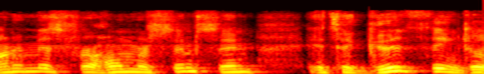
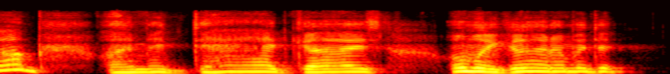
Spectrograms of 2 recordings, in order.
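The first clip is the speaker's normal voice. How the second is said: play-acted, overwrought, emotional, drawn-out, overexcited gushing; 2 semitones higher than usual. Mocking an imagined new dad, put-on emotional gushing. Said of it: "emotionally unstable and going like".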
